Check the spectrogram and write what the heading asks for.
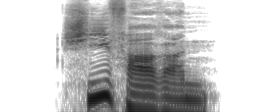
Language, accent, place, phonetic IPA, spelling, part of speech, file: German, Germany, Berlin, [ˈʃiːˌfaːʁɐn], Skifahrern, noun, De-Skifahrern.ogg
- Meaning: dative plural of Skifahrer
